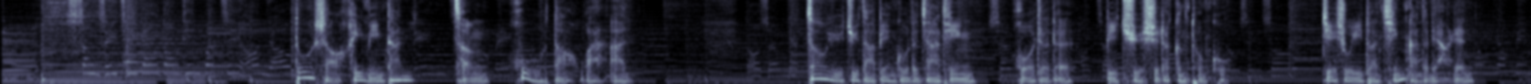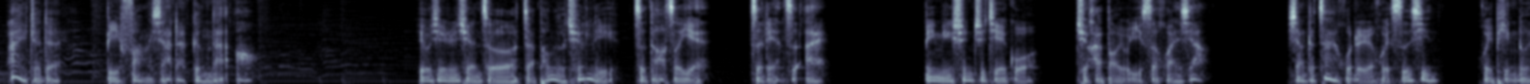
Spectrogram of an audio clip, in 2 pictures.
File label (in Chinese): 电台有声故事, 夜读; 多少黑名单; 曾互道晚安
